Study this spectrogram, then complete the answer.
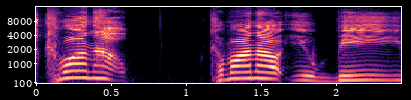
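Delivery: put-on high, loud taunt of an angry girl; taunting challenge. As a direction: call her out from the doorway. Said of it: "She goes".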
